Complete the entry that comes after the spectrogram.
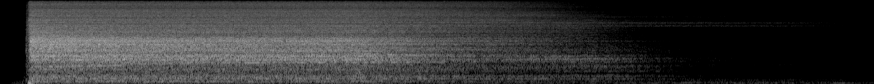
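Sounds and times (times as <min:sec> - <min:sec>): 
tire changing machine hydraulics: 0:00.3 - 0:06.9.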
